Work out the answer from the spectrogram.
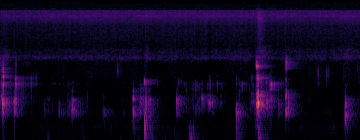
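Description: Irregular low gurgles and rumbles in short bursts over a quiet background, the ordinary growling of the stomach and gut.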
